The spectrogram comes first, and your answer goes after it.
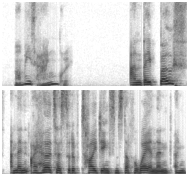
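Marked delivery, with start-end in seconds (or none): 0.2-1.1 very quiet, hushed, murmured delivery. Retelling her younger child telling his sister, very quietly. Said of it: "say very quietly".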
